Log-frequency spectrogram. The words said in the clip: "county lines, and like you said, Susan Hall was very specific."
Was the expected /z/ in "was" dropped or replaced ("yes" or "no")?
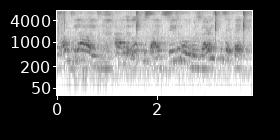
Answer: no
